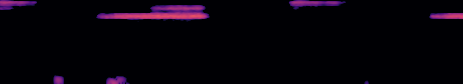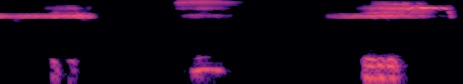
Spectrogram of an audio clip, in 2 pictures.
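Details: A raccoon called Gaettongi asleep and snoring: drawn-out whistled nose tones punctuated by sharp high squeaks, then gruff snuffling snorts, separated by short silent pauses.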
